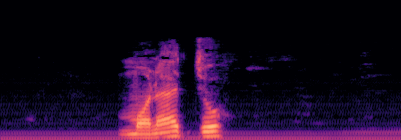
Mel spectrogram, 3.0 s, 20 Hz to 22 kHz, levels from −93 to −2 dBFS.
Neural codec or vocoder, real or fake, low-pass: none; real; 7.2 kHz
